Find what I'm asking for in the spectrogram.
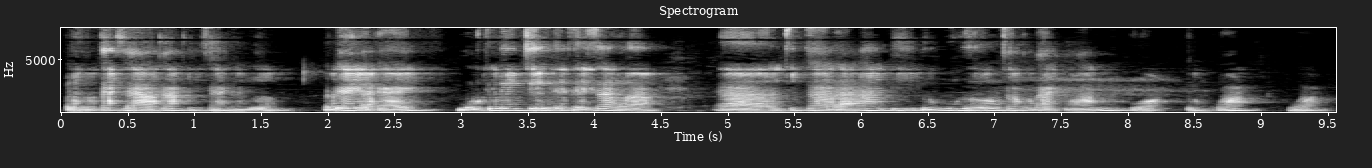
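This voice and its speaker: A man giving a university physics lecture. He talks haltingly, with many fillers and repeated words, and keeps checking with the class. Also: on the high side, bright, forceful tone, roomy sound, poor audio.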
